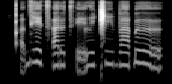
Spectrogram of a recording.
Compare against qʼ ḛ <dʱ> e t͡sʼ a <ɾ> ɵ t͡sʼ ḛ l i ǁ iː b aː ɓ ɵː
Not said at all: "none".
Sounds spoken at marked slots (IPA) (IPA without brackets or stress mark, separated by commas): dʱ, ɾ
